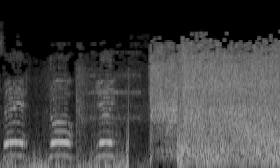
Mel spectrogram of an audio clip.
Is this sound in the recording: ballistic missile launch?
yes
